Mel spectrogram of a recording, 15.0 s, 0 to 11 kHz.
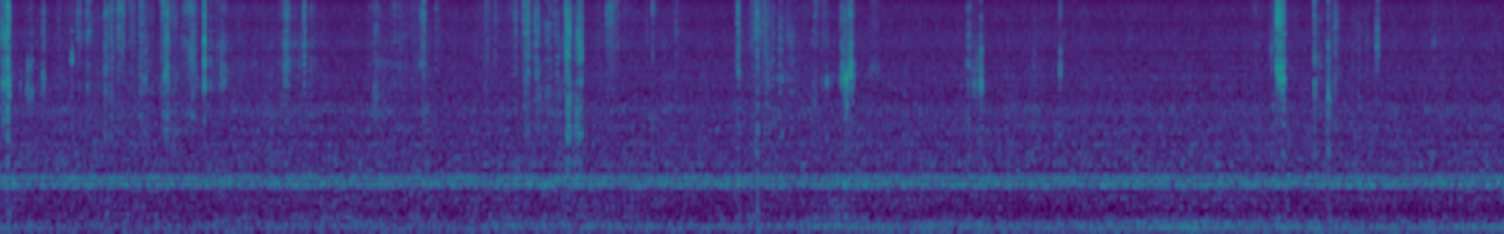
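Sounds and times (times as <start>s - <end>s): photocards shuffled by hand: 0.0s - 6.7s, 7.3s - 8.8s
steady low hum: 0.0s - 15.0s.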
